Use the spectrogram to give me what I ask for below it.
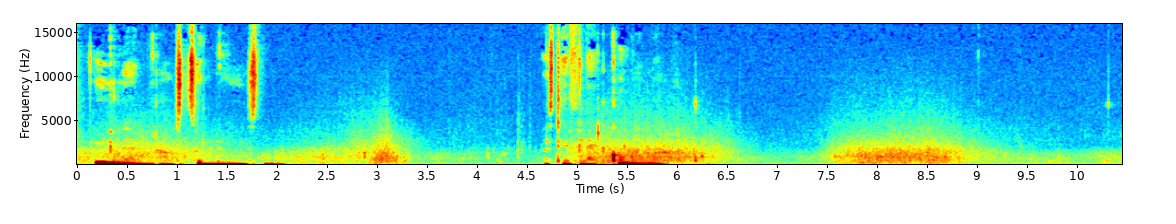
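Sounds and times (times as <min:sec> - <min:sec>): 
ocean waves washing on shore: 0:00.0 - 0:03.4, 0:04.7 - 0:06.7, 0:07.4 - 0:09.3
speech: 0:00.2 - 0:02.2, 0:02.9 - 0:03.3, 0:04.7 - 0:06.2.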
